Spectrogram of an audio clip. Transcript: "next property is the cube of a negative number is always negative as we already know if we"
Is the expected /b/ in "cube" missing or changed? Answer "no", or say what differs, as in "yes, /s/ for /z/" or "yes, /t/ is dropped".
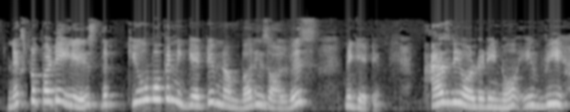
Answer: no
